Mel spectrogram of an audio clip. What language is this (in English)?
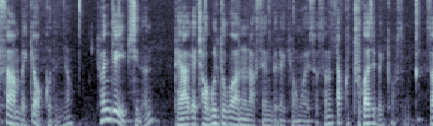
Korean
